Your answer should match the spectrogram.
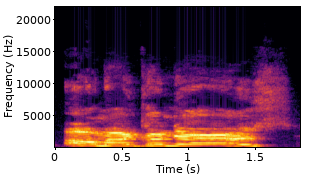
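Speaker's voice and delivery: loud, high, drawn-out yell. Shown as a demonstration. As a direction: yell it out slowly, stretching the words. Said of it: "they could be yelling".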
